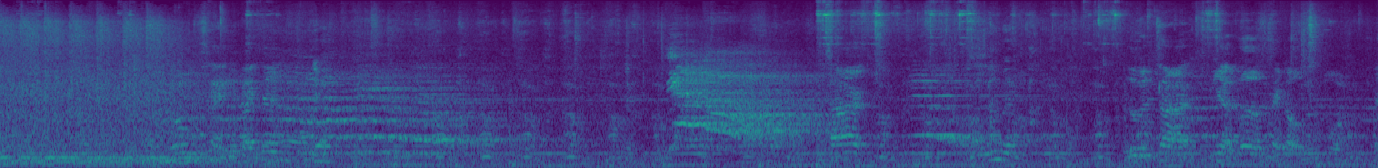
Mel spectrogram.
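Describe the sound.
Detainees bang repeatedly on metal cell doors, loud and irregular, yelling at correctional staff while an officer performs CPR, with overlapping shouting voices and a constant clattering din throughout.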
